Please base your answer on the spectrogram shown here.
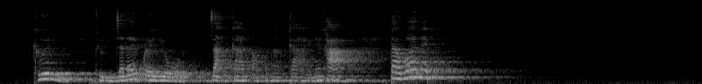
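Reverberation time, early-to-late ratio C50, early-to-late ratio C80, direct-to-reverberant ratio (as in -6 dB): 1.6 s, 5.0 dB, 7.0 dB, 2.0 dB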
